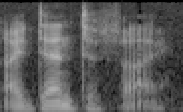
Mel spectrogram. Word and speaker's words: identify: How many syllables are in identify? 4, stress in the second.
